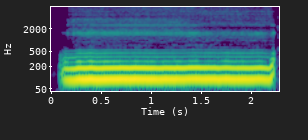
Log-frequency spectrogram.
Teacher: You have the unvoiced, unvibrating sound, like that, your tongue between your teeth, and the vibrating, voiced TH sound, which is th, and you can put your hand on your vocal cords and feel them vibrating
